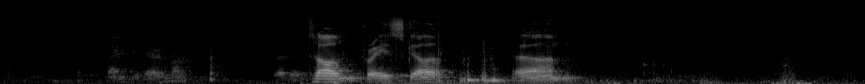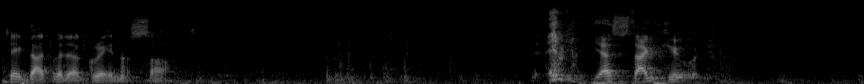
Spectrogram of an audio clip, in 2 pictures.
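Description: A man speaks calmly into a microphone, in pauses, in an echoing hall.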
